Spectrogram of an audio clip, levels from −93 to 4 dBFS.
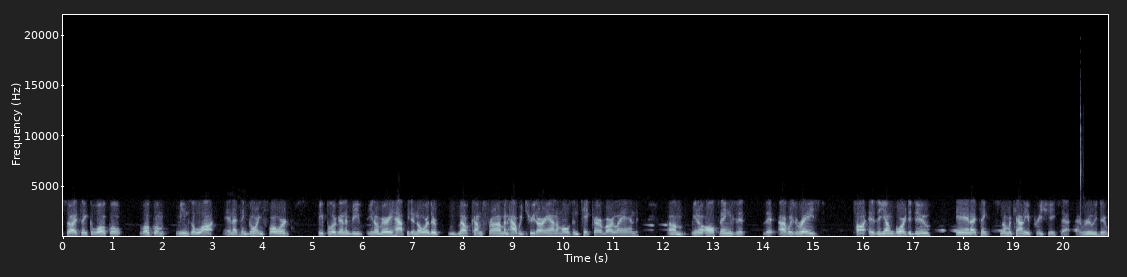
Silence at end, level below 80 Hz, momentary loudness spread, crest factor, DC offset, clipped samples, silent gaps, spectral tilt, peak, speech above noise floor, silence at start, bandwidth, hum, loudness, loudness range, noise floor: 0 s; -82 dBFS; 12 LU; 18 dB; under 0.1%; under 0.1%; none; -6.5 dB/octave; -6 dBFS; 51 dB; 0.1 s; 9 kHz; none; -25 LUFS; 3 LU; -75 dBFS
